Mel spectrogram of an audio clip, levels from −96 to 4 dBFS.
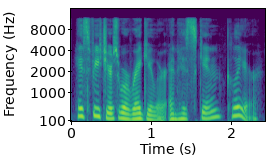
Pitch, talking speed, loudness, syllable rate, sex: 185 Hz, 195 wpm, -17 LUFS, 5.7 syllables/s, female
